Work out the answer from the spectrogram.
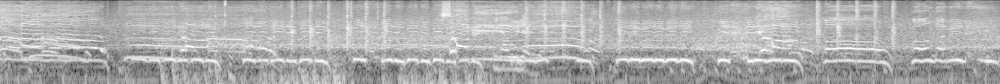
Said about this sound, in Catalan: Embogeix el públic! Embogeix el públic!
